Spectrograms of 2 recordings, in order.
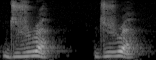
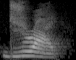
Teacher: So this DR sort of becomes like the letter J, j, or the phonetic symbol looks like this.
